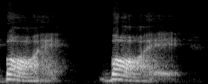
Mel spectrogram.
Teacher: in english the first element is stronger than the second element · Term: english diphthongs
